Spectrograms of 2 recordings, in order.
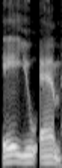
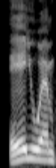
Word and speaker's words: ॐ: AUM का उच्चारण अ, उ और एम ध्वनियों से मिलकर होता है।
